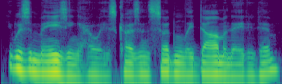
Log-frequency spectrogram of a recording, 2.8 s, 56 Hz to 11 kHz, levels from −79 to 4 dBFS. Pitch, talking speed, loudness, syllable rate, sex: 110 Hz, 190 wpm, -18 LUFS, 6.3 syllables/s, male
